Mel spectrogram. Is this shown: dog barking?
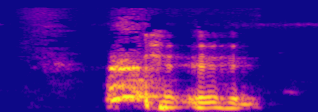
yes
